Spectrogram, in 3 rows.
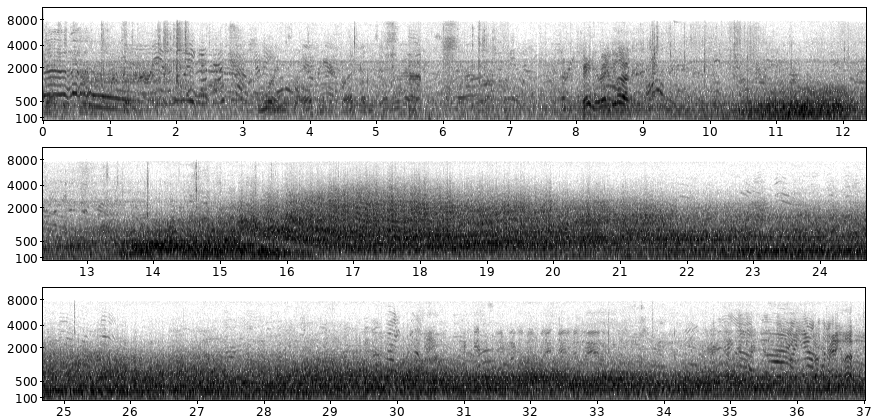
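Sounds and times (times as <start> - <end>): jet flyover: 6.4 - 37.0.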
